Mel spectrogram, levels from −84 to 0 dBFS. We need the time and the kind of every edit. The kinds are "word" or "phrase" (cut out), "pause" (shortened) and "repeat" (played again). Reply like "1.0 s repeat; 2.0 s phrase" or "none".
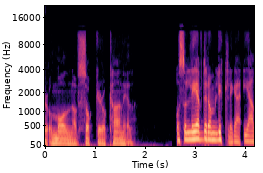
none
